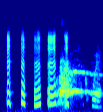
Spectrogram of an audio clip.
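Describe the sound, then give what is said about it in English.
A dog barks three times in quick, evenly spaced yips, then breaks into a longer whining howl that holds a fairly steady pitch. “My dog.”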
